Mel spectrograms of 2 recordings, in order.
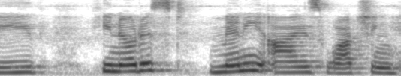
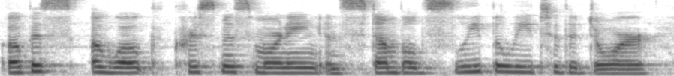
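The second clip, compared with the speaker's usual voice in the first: plain reading voice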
